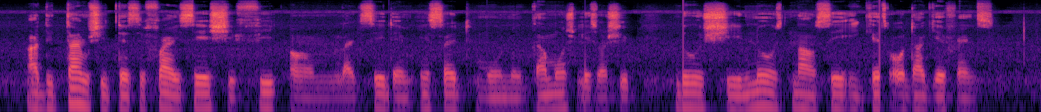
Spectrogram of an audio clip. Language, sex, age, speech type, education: Nigerian Pidgin, male, 15-29, spontaneous, tertiary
